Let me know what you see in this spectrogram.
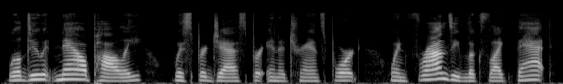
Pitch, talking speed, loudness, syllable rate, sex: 185 Hz, 160 wpm, -21 LUFS, 4.4 syllables/s, female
